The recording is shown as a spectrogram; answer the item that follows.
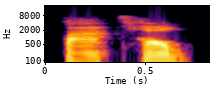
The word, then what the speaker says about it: pateg: But in Ilocano, it's not aspirated. So it's T. No air expelled from the mouth. 10 versus 10. Teg versus teg. So an English speaker would probably pronounce ipat pateg ka, which can be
